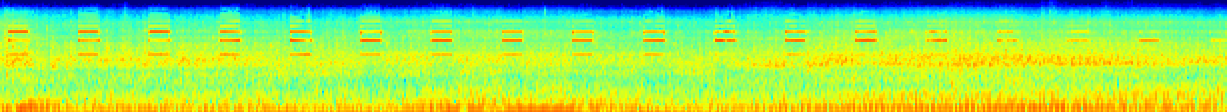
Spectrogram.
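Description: A truck starting up gives off a loud, close, evenly spaced series of high beeps over a constant low engine rumble.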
